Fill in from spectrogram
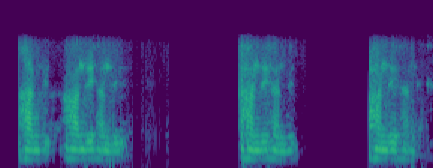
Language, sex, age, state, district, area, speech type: Punjabi, male, 18-30, Punjab, Bathinda, rural, conversation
